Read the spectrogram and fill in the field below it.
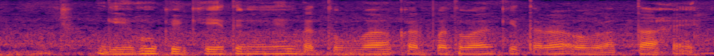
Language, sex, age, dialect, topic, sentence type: Hindi, male, 25-30, Kanauji Braj Bhasha, agriculture, statement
